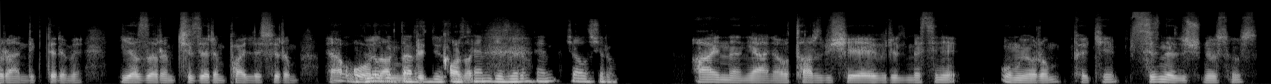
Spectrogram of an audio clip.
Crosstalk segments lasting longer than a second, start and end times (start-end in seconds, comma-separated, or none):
3.3-4.7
